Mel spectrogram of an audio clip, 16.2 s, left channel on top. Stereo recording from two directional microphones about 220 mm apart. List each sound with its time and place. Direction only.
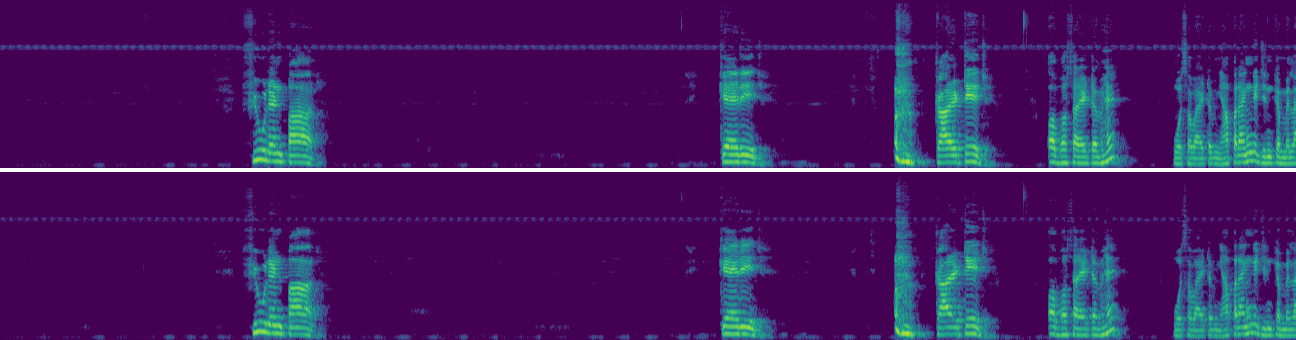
3.1 s speech: 30° left (ahead or behind)
9.0 s speech: 35° left (ahead or behind)
11.1 s speech: 40° left (ahead or behind)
